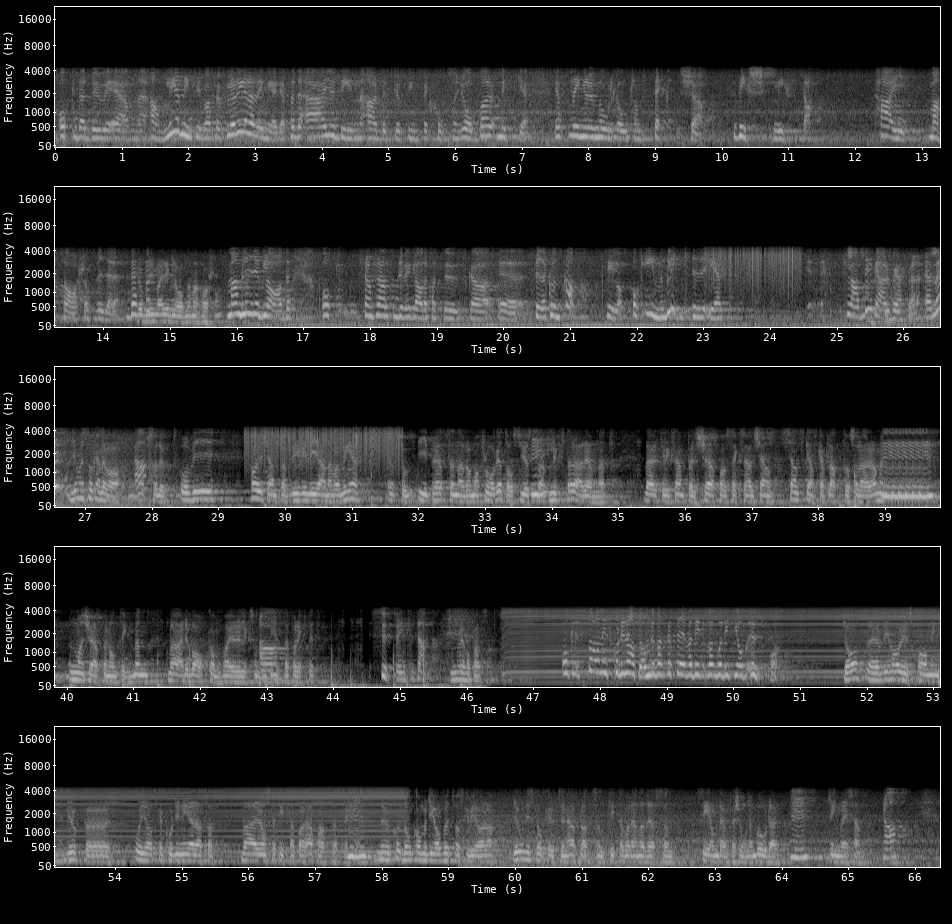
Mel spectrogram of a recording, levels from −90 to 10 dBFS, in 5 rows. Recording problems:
high frequencies cut off; severe; nothing above 4 kHz
room echo; slight; dies away in 1.3 s
off-mic speech; somewhat distant
household noises; noticeable; throughout; 15 dB below the speech
crackling; noticeable; from 23 to 24 s and from 29 to 32 s; 10 dB below the speech
audio stuttering; at 39 s and at 54 s

